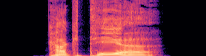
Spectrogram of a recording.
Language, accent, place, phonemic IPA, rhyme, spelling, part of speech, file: German, Germany, Berlin, /kakˈteːə/, -eːə, Kaktee, noun, De-Kaktee.ogg
- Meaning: synonym of Kaktus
